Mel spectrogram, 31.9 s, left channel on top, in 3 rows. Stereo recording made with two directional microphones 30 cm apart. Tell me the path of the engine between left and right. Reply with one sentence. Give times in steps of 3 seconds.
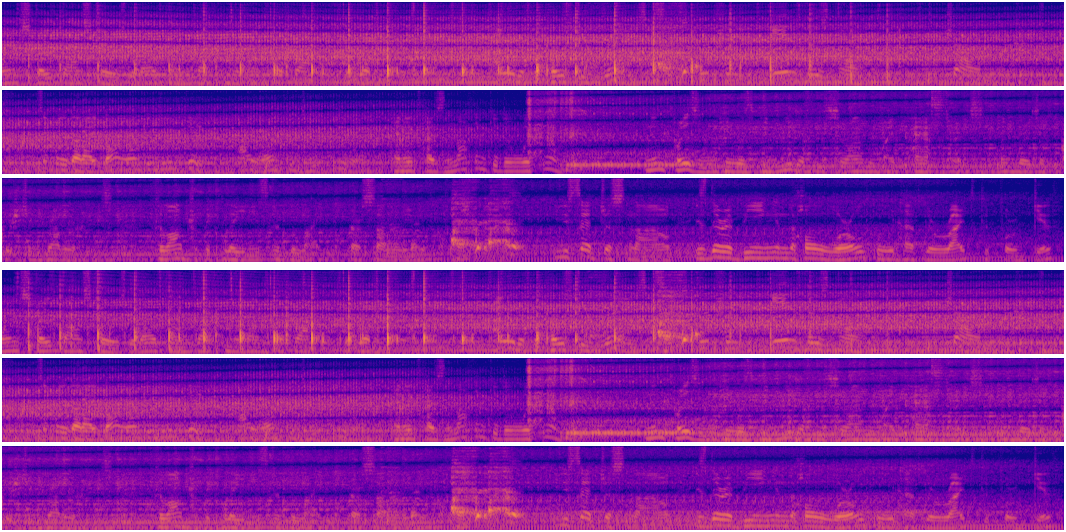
You can hear the engine on the left from 0 s, in the centre from 6 s and on the right from 12 s.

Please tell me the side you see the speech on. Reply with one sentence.
You can hear the speech in the centre.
